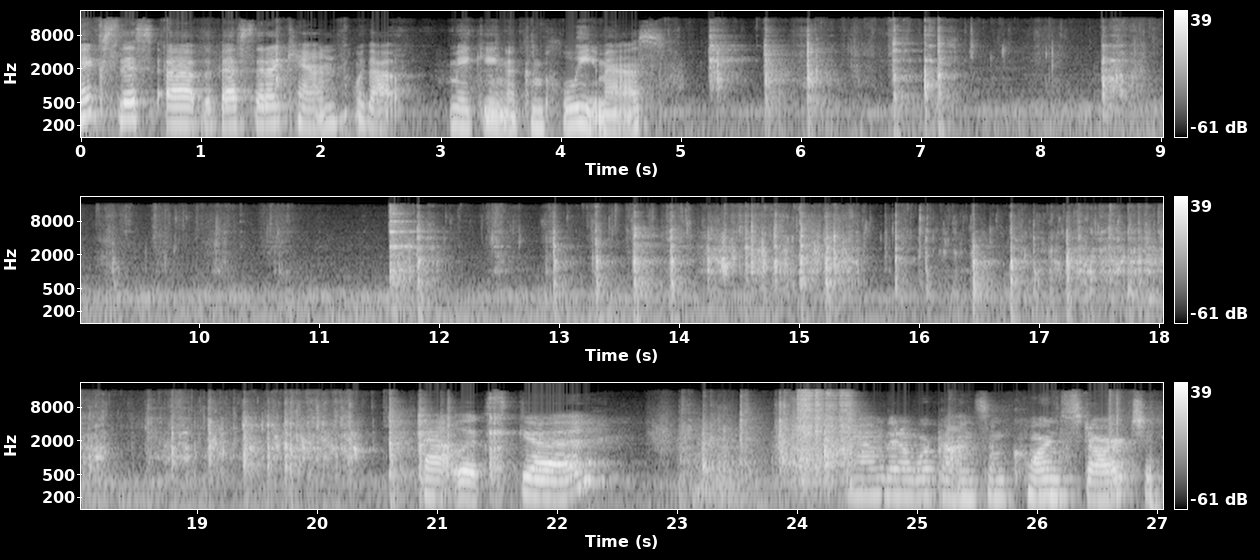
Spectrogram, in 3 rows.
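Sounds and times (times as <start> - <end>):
spoon scraping glass bowl: 8.5 - 10.8.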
